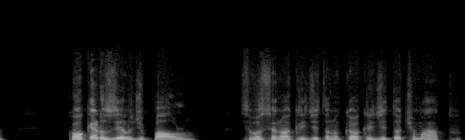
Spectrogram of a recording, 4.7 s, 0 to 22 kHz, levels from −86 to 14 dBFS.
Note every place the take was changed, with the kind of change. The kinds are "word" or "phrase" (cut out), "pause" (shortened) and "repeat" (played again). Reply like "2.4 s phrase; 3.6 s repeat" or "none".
none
